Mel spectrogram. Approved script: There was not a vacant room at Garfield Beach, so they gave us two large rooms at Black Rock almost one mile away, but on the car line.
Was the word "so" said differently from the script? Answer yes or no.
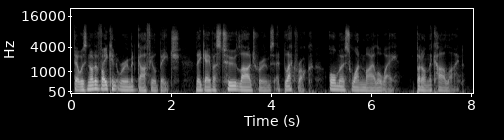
yes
